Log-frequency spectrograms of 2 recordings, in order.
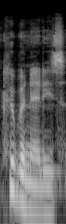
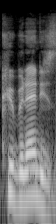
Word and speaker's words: Kubernetes: hence the non-azure name sometimes it's also spelled k8s still pronounced kubernetes though probably because we need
